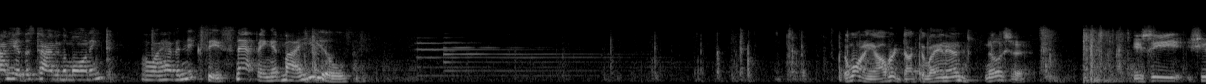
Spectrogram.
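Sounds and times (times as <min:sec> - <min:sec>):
two-note door chime: 0:04.2 - 0:06.4.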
